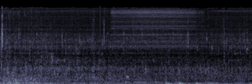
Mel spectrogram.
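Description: Underwater sound picked up through a dive camera's housing: a low, muffled rumble of water movement, with a faint hiss from about two seconds in until a little past three.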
